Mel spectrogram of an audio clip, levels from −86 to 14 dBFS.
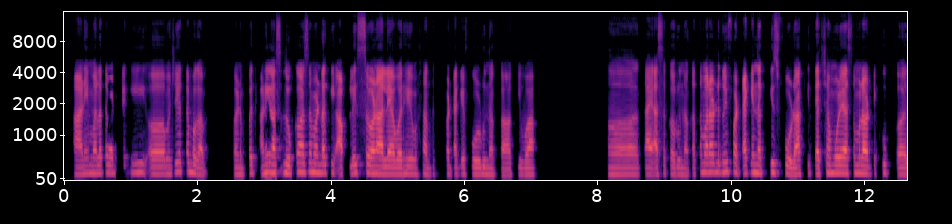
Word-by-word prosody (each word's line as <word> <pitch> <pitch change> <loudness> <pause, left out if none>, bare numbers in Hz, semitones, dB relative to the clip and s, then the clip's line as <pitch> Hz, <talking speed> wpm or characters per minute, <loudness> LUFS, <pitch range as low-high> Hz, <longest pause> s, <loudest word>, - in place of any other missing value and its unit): आणि 155 +2 +2
मला 175 +1 0
तर - - -4
वाटतं 175 +1 -6
की 190 +1 -6
अ, 160 0 +1
म्हणजे 160 +6 -5
आता 205 +1 -5
बघा 160 -7 0 0.5
गणपत 150 +4 -5
आणि 165 +4 0 0.2
लोक 170 +2 -2
असं 195 +1 +3
म्हणतात 185 -2 +3
की 185 - -5
आपले 170 +3 -4
सण 175 -2 +3
आल्यावर 155 -1 +6
हे 160 0 -1
सांगतात 150 -1 -6 0.2
फटाके 150 -1 -3
फोडू 150 0 -2
नका 140 -2 -4
किंवा 145 -1 -2 1.1
अ, - - -8 0.5
काय 145 0 +2
असं 170 - -3
करू 150 -1 -4
नका. 140 0 -7
तर 195 - -10
मला 195 0 +5
वाटत 195 - +2
तुम्ही 200 +1 0
फटाके 185 -1 +4
नक्कीच 185 +2 -1
फोडा 155 -3 +3
की 160 +3 -15
त्याच्यामुळे 175 +2 +2
असं 170 +1 +3
मला 170 -1 +5
वाटतं 165 0 +4
खूप 180 -4 -11
165 Hz, 200 wpm, -27 LUFS, 150-180 Hz, 1.1 s, आल्यावर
